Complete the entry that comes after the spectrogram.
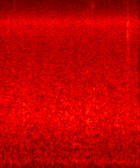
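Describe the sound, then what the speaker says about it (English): Heavy rain falls in Southern California with a dense, even hiss of drops striking surfaces, steady and unbroken throughout without any voices. "It's been raining like crazy for the last couple days."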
